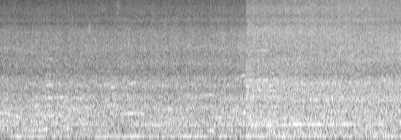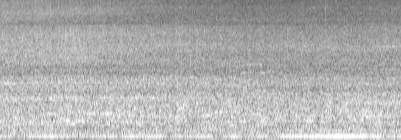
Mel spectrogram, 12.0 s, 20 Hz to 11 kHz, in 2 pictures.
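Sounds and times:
traffic noise: 0.0 - 12.0
rickshaw wading through water: 0.1 - 12.0.

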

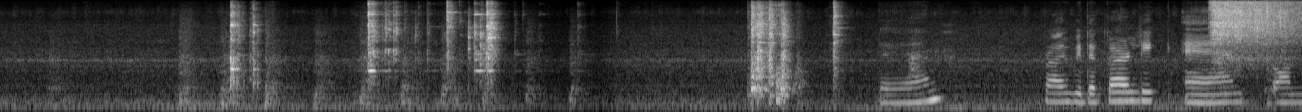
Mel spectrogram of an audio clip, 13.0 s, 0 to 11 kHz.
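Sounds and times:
dishes clattering: 7.5 - 8.0.

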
